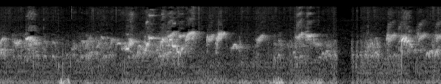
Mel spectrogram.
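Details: Red-whiskered bulbuls released in large numbers, around a thousand, fill the air with dense squeaky chirps and quick whistles, a brief drop-out midway, and occasional low thuds of movement.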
